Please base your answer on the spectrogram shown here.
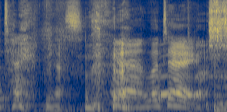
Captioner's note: chuckles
